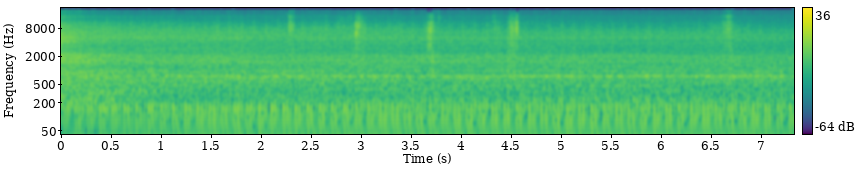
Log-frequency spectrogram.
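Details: Cold idle of a Ford F-150 inline-six, running one or two minutes after reassembly with new gaskets. Even, steady idle with a regular low pulse and no knocks or misses, amid smoke and oil in the cylinders and exhaust pipe; normal, just still cold.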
